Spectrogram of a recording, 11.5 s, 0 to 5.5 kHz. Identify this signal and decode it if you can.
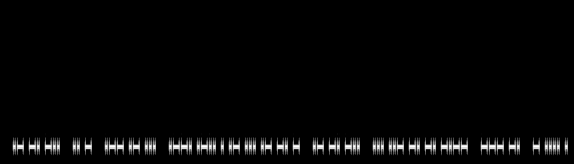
Morse code, heard as a keyed tone, about 30 wpm, 600 Hz. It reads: AND IT WAS PLEASANT AND SUNNY ON THE
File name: the old man and the sea / the old man and the sea 1 30wpm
